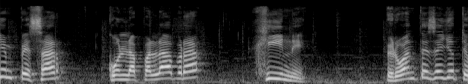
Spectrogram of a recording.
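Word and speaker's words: γυνή: referir a una mujer el primero es gine G i n e se pronuncia gine Qué es gine o sea gine es mujer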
